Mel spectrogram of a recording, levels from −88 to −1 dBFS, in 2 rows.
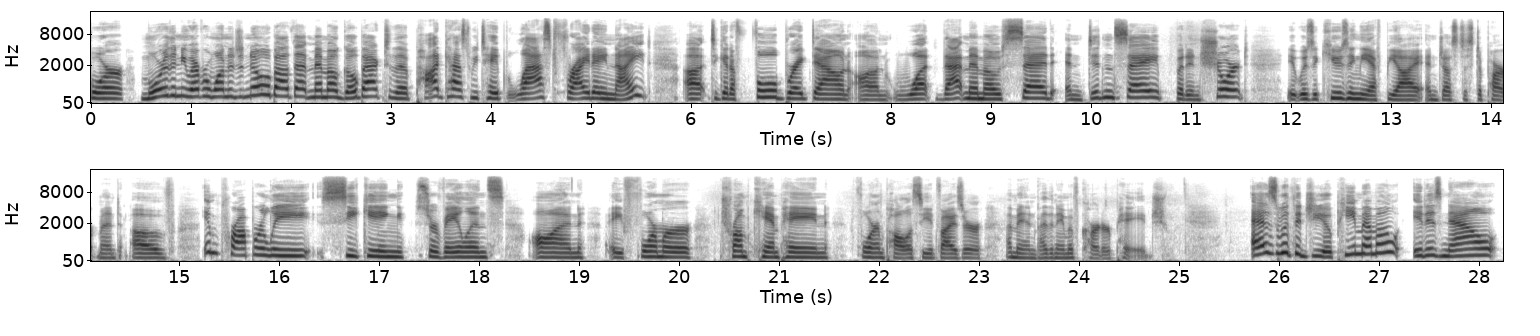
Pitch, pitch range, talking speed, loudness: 230 Hz, 200-280 Hz, 155 wpm, -21 LUFS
